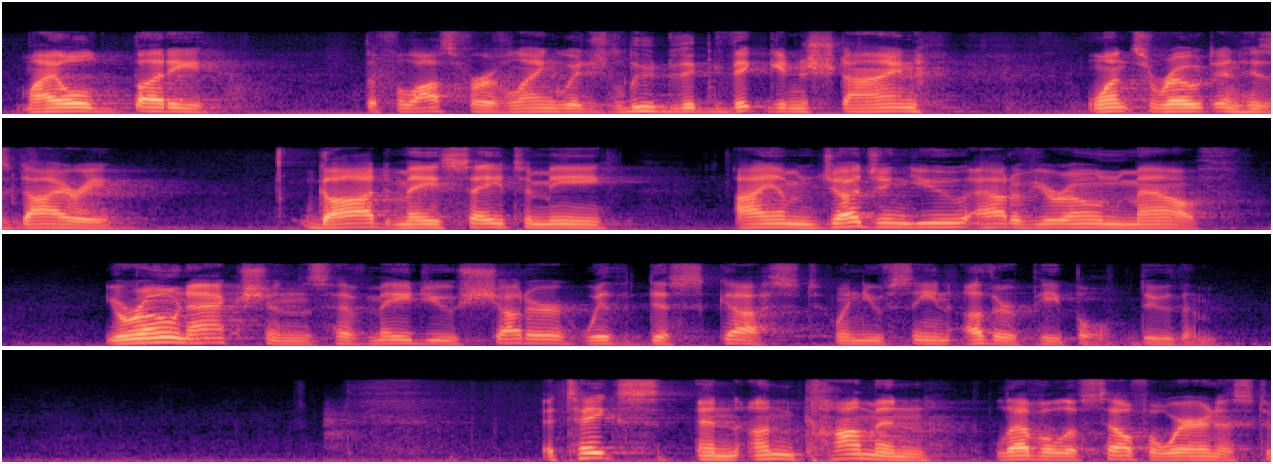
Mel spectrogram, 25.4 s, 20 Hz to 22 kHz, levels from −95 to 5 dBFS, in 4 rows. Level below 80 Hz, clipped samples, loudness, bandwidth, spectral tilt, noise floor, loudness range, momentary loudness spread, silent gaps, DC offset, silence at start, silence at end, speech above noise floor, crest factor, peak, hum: -48 dBFS; under 0.1%; -17 LUFS; 7.6 kHz; -5.5 dB/octave; -52 dBFS; 9 LU; 14 LU; none; under 0.1%; 0.1 s; 0 s; 35 dB; 18 dB; -2 dBFS; none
